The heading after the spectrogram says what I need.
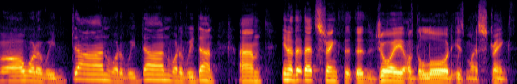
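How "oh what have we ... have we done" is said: wallowing in sorrow. Acted. Preacher imitating people living in sorrow, mock wailing. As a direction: moan it over and over, hammed-up. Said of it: "we're just living in the".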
